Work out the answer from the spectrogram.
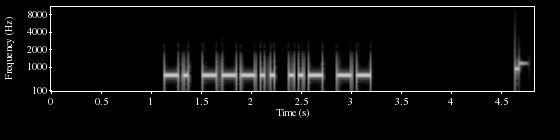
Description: Morse code, heard as a keyed tone, about 25 wpm, 700 Hz. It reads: N8UM
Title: Call Signs - 25wpm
